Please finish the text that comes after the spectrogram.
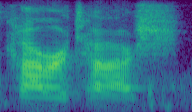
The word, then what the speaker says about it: Karatas: Well, it's hard to pronounce. It's Karatas.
